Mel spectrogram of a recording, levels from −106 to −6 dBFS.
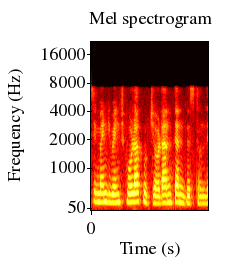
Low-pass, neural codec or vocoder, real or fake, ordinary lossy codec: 7.2 kHz; codec, 16 kHz in and 24 kHz out, 0.8 kbps, FocalCodec, streaming, 65536 codes; fake; AAC, 48 kbps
